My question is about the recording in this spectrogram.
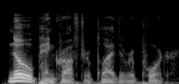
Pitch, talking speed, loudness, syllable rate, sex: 95 Hz, 165 wpm, -23 LUFS, 5.5 syllables/s, male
